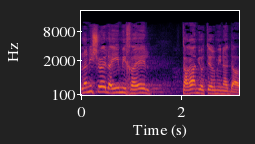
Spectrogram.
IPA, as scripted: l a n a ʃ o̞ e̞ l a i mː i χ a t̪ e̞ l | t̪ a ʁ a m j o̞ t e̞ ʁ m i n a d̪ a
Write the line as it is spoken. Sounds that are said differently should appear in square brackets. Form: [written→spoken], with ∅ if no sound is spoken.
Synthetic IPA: l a n [a→i] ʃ o̞ e̞ l a i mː i χ a [t̪→∅] e̞ l | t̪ a ʁ a m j o̞ t e̞ ʁ m i n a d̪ a

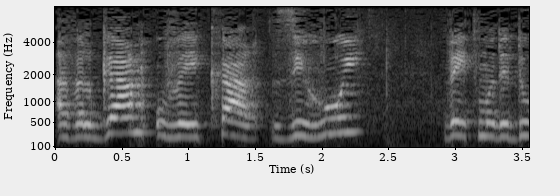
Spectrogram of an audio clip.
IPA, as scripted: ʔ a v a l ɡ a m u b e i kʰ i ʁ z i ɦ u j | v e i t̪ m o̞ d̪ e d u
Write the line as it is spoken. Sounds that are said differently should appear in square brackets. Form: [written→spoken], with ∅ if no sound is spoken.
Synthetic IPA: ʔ a v a l ɡ a m u [b→v] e i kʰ [i→a] ʁ z i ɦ u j | v e i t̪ m o̞ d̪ e d u

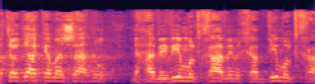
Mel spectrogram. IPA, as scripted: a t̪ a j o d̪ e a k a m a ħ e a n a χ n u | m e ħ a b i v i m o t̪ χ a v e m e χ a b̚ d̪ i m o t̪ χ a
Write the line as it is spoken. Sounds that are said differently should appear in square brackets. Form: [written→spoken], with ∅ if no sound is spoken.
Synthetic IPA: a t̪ a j o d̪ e a k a m a [ħ→ʃ] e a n a [χ→ħ] n u | m e ħ a b i v i m o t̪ χ a v e m e χ a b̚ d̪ i m o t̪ χ a

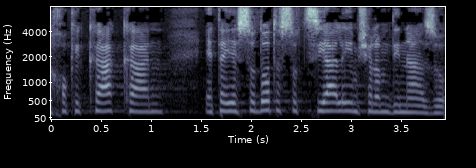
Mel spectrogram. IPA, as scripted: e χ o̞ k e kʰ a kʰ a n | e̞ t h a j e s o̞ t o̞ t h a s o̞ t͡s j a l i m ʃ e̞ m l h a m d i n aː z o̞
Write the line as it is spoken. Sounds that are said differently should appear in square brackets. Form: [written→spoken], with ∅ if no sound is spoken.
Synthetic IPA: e χ o̞ k e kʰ a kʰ a n | e̞ t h a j e s o̞ [t→d] o̞ t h a s o̞ t͡s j a l i m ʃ e̞ [m→∅] l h a m d i n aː z o̞

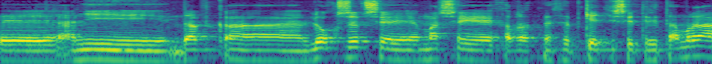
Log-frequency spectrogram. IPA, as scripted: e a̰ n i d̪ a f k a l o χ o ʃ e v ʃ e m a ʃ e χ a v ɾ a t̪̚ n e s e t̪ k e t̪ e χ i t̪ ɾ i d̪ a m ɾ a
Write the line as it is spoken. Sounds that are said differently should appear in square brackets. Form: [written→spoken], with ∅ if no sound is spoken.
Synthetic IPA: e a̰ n i d̪ a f k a l o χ o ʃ e v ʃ e m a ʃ e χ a v ɾ a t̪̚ n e s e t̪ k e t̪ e [χ→ʃ] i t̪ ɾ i [d̪→t̪] a m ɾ a

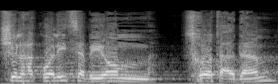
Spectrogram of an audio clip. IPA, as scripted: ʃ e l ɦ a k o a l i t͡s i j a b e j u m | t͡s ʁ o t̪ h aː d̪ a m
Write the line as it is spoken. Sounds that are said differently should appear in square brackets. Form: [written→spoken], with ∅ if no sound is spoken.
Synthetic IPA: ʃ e l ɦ a k o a l i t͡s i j a b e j [u→o] m | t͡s [ʁ→χ] o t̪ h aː d̪ a m

